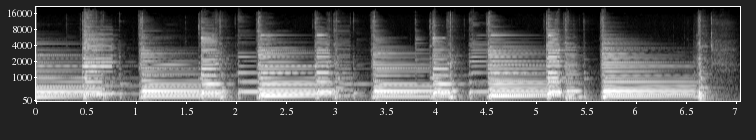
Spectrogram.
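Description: Guitar strumming three-note chords stepping through a major scale, each chord struck cleanly and left ringing about a second before the next, a steady sequence of distinct chords with no talk.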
